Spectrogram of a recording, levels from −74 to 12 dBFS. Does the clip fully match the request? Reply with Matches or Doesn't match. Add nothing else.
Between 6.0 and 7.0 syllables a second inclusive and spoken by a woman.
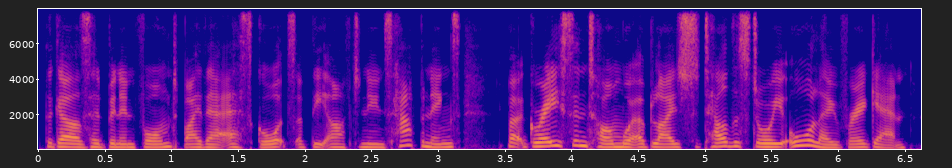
Matches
